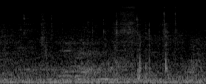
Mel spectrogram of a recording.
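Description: Light knocks and taps of cardboard frozen-pizza boxes being handled on a freezer shelf, a couple of them sharp, over a steady low freezer hum and distant voices.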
